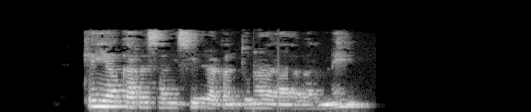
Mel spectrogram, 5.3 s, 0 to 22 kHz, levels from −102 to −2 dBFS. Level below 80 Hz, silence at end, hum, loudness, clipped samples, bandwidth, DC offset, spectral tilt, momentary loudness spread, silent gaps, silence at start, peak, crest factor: -60 dBFS; 1.65 s; none; -18 LUFS; under 0.1%; 7.8 kHz; under 0.1%; -4 dB/octave; 9 LU; none; 0.85 s; -2 dBFS; 18 dB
